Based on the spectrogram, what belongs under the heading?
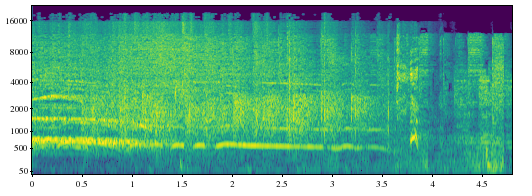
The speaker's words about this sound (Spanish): Hablando huevas, un fuerte aplauso.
